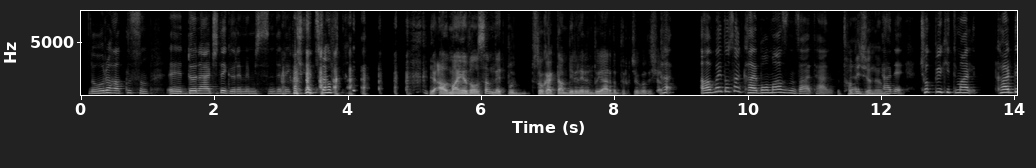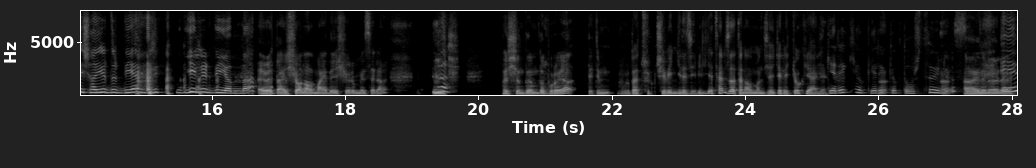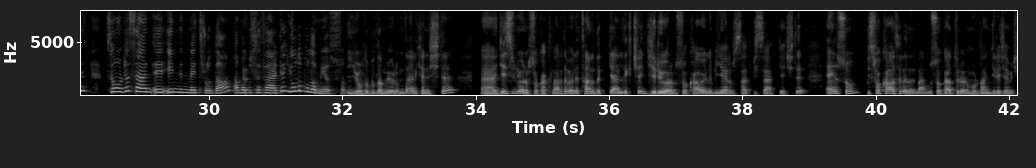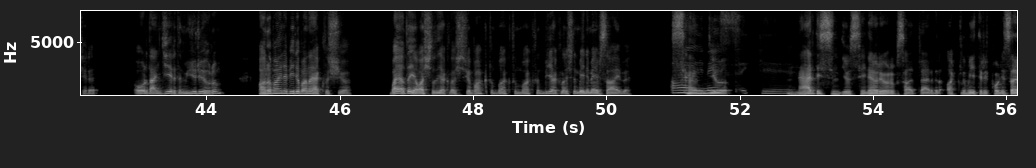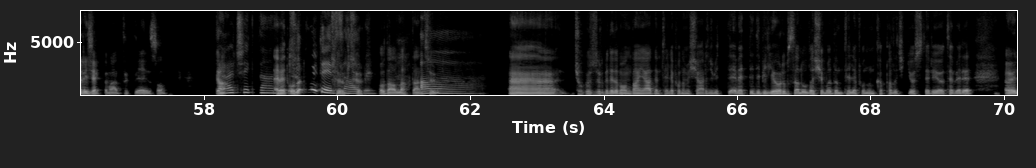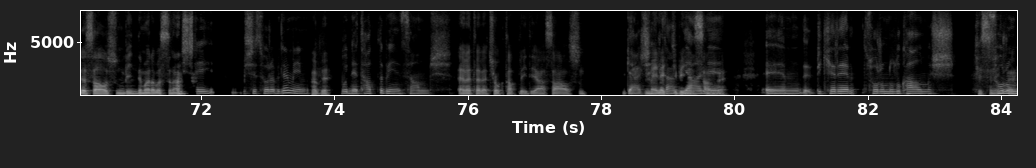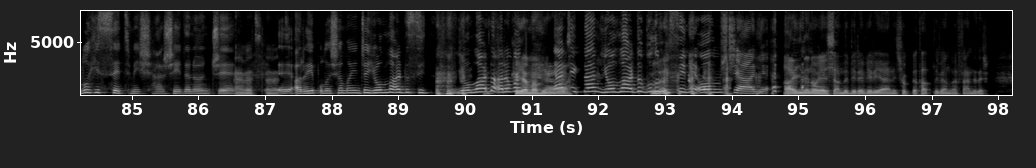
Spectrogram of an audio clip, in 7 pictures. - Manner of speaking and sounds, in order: laugh; laughing while speaking: "ki etrafta"; other background noise; unintelligible speech; laugh; laughing while speaking: "biri gelirdi yanına"; chuckle; sad: "Ay! Neyse ki"; tapping; laughing while speaking: "yollarda seni a"; chuckle; laughing while speaking: "Ulu"; chuckle; chuckle
- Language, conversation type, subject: Turkish, podcast, Yurt dışındayken kaybolduğun bir anını anlatır mısın?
